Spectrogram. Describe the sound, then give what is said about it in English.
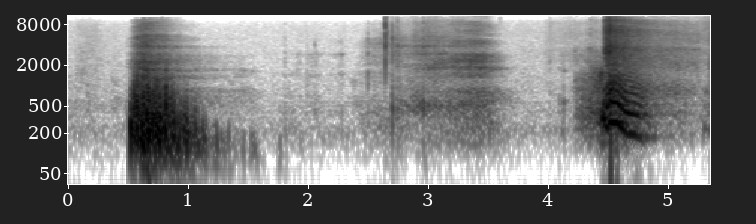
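Three sneezes in quick succession from a person with a cold. The first and last are loud and forceful, the middle one softer and breathier, with short quiet gaps between them and no talking. “I've just hit a sneezing fit, which happens fairly.”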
